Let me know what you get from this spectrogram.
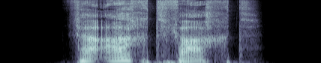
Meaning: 1. past participle of verachtfachen 2. inflection of verachtfachen: second-person plural present 3. inflection of verachtfachen: third-person singular present
- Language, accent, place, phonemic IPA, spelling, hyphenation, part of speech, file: German, Germany, Berlin, /fɛɐ̯ˈaxtfaxt/, verachtfacht, ver‧acht‧facht, verb, De-verachtfacht.ogg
